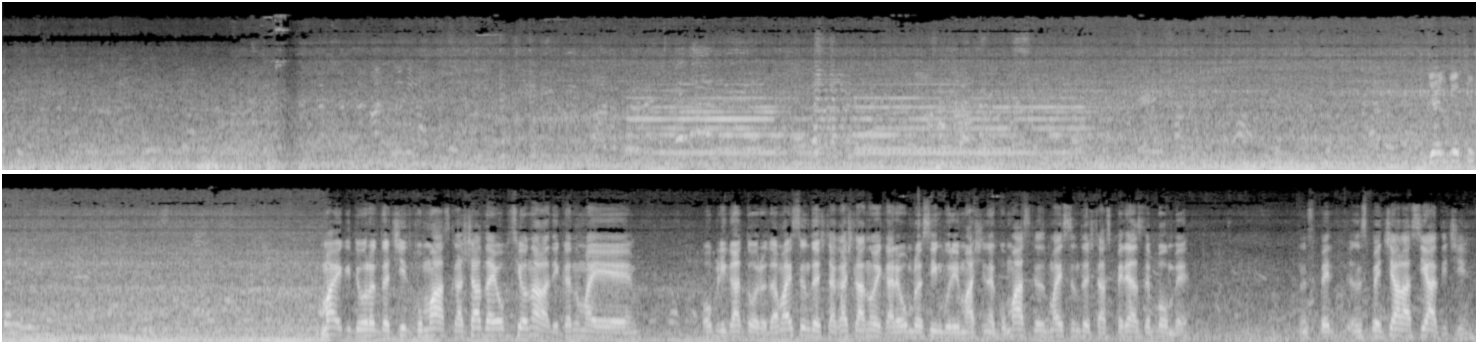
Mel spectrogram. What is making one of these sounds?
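A crowd of people murmurs in the street.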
